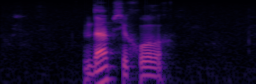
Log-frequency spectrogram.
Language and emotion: Russian, neutral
